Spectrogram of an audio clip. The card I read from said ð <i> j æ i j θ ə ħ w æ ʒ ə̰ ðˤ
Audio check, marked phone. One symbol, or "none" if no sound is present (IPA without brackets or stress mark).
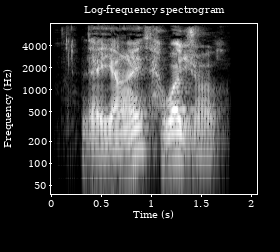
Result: æ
